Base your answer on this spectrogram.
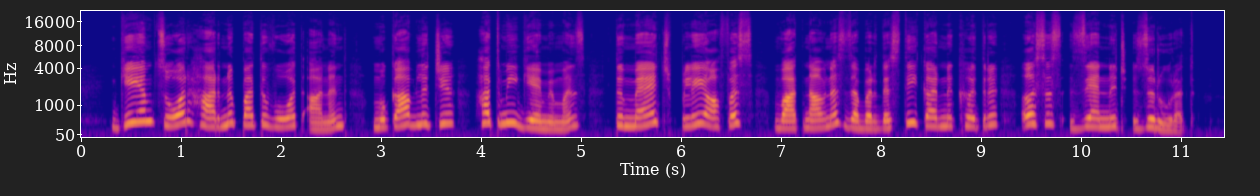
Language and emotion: Kashmiri, neutral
